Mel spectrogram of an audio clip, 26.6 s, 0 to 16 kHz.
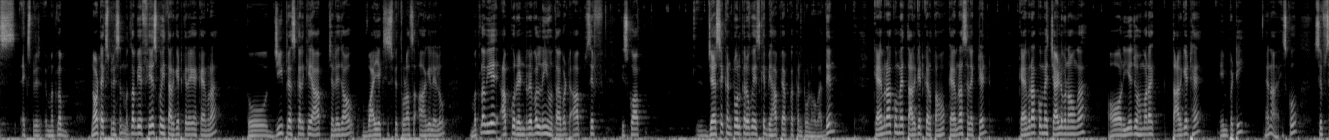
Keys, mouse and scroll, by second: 0.4 g, 1.6-5.4 middle drag, 5.4 g, 8.4 scroll down 2, 8.6 middle click, 9.7-11.0 shift+middle drag, 11.0 scroll up 1, 11.2 shift+middle click, 11.6-11.9 scroll down 1, 11.9-17.4 middle drag, 17.4 click, 18.1-19.9 shift+middle drag, 19.9 scroll up 1, 20.2-23.8 shift+middle drag, 23.8 shift+click, 24.7 scroll down 2, 25.1-26.5 shift+middle drag.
